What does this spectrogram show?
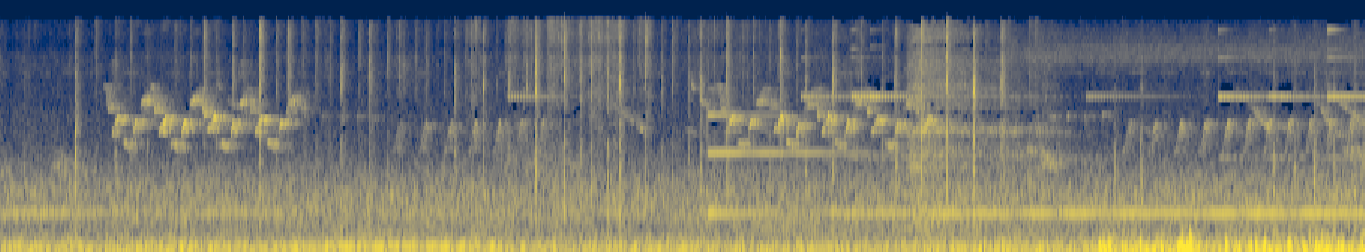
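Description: A songbird singing three short phrases of fast, repeated chirps, over a low rumble that grows louder near the end, with scattered sharp clicks.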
